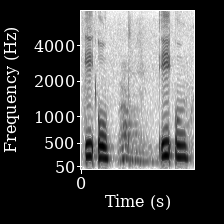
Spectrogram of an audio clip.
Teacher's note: अर्ध समृद्ध मतलब हाफ क्लोज, तो थोड़ा मुंह खुलता है इसमें, इसका उच्चारण करते समय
